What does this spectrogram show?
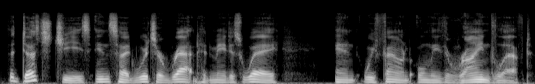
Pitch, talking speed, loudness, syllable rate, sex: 105 Hz, 200 wpm, -17 LUFS, 4.9 syllables/s, male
